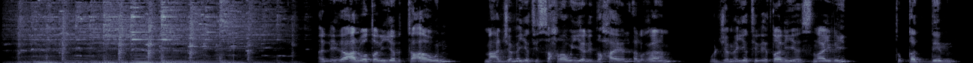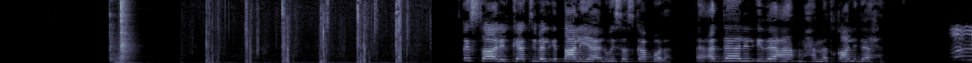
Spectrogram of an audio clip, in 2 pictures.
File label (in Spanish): publicidad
